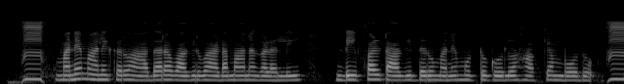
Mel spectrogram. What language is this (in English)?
Kannada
